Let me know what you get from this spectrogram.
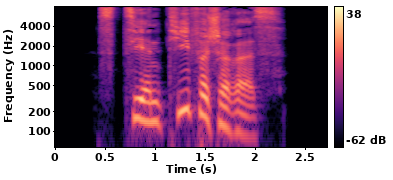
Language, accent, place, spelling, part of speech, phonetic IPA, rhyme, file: German, Germany, Berlin, szientifischeres, adjective, [st͡si̯ɛnˈtiːfɪʃəʁəs], -iːfɪʃəʁəs, De-szientifischeres.ogg
- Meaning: strong/mixed nominative/accusative neuter singular comparative degree of szientifisch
